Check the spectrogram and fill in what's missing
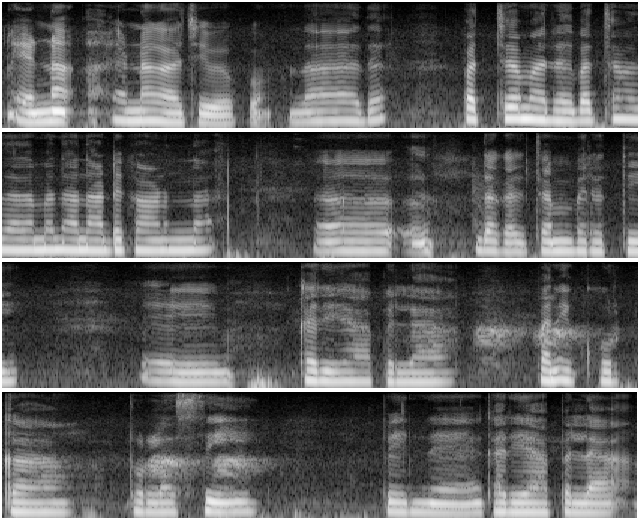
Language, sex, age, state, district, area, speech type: Malayalam, female, 45-60, Kerala, Pathanamthitta, rural, spontaneous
